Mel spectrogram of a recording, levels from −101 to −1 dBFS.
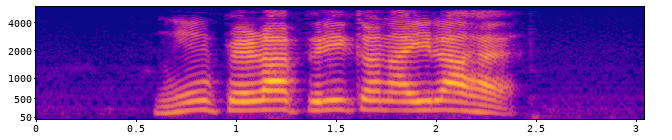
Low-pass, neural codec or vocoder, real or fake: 5.4 kHz; codec, 16 kHz, 2 kbps, FunCodec, trained on LibriTTS, 25 frames a second; fake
